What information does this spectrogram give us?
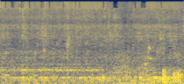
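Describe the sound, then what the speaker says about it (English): Tap water runs steadily into a kitchen sink being rinsed of coffee grounds, a close, continuous splashing hiss with slight gurgles and no talk. "I will get the sink rinsed out. I'll get some more water going."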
